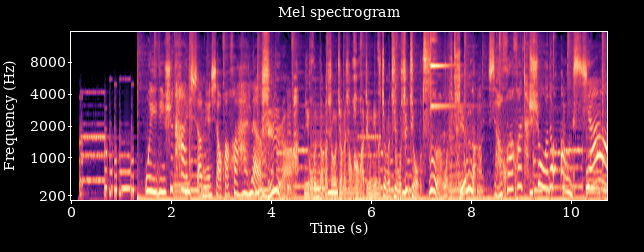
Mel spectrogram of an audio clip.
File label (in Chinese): 译制片版; 花花世界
